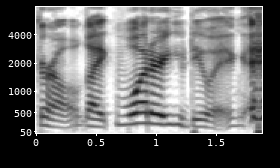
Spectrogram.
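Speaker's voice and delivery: loud, drawn-out sassy scolding; imitating a sassy spirit guide. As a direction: call someone out with sass, half laughing. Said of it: "my spirit guides are sometimes really sassy".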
